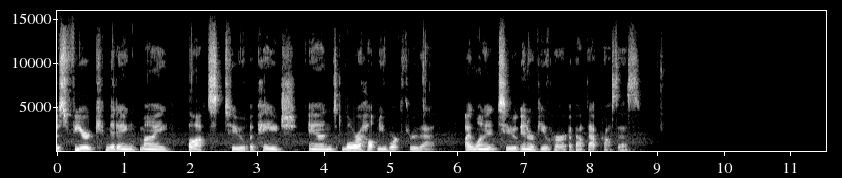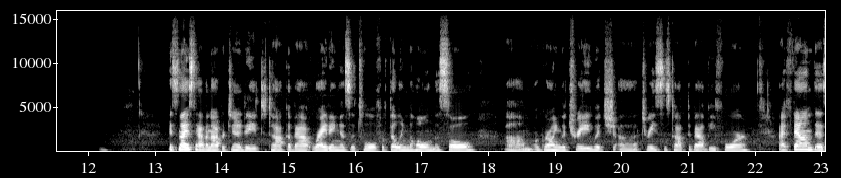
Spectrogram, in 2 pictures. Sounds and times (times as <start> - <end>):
Speech: 0.0 - 5.6, 6.2 - 8.7, 13.2 - 23.0.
